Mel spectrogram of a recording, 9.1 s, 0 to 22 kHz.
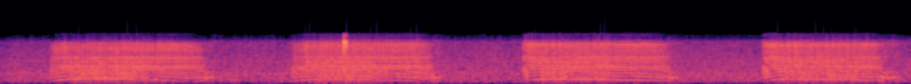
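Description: Four long, buzzy snoring sounds at about 27 a minute, steady and alike. Snoring, possibly produced by a machine.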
